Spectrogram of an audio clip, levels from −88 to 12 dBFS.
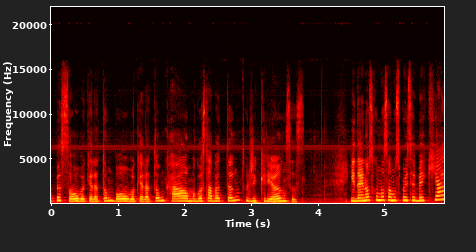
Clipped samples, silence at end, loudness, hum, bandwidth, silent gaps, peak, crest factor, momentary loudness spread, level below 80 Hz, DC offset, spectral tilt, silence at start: under 0.1%; 0 s; -24 LUFS; none; 15.5 kHz; none; -10 dBFS; 14 dB; 5 LU; -46 dBFS; under 0.1%; -4.5 dB/octave; 0 s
